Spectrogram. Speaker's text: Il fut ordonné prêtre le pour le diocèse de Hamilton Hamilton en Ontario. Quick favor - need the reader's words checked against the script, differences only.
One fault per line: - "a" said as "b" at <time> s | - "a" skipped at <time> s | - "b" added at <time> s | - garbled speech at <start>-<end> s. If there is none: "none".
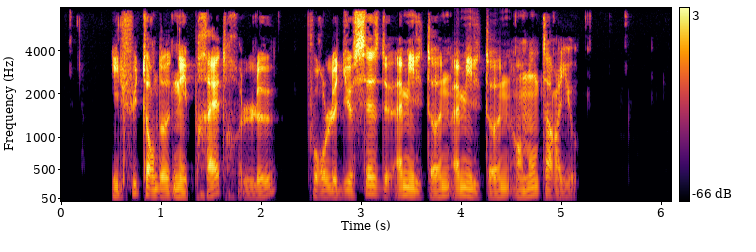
none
